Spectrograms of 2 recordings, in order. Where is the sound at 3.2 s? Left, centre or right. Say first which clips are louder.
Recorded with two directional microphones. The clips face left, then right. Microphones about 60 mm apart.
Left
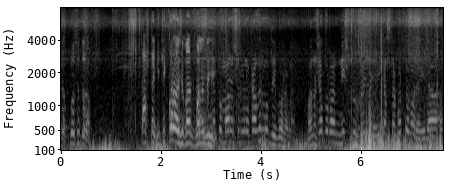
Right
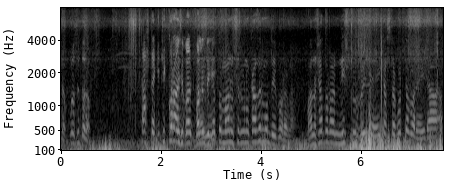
Even; right.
